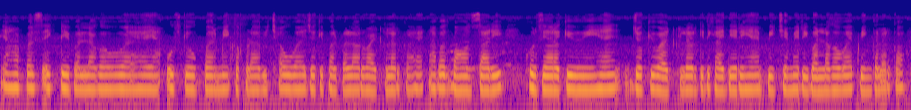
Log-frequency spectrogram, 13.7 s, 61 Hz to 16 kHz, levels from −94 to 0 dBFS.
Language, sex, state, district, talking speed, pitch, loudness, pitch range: Hindi, female, Bihar, Jamui, 215 wpm, 180 Hz, -31 LUFS, 170-180 Hz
